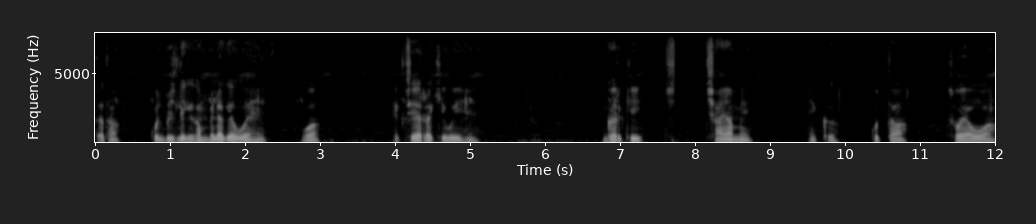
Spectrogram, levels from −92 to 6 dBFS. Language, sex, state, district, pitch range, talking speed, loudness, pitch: Hindi, male, Uttar Pradesh, Jalaun, 95-105 Hz, 115 wpm, -41 LUFS, 100 Hz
